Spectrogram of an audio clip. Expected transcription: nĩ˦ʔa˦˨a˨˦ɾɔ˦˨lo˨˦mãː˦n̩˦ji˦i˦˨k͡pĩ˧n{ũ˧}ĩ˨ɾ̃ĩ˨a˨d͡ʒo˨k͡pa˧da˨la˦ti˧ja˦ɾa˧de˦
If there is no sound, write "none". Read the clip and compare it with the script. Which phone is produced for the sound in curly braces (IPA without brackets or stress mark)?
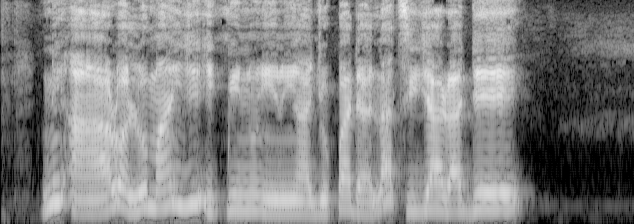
ũ˧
